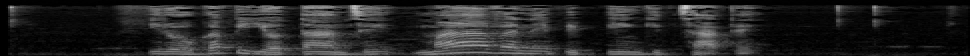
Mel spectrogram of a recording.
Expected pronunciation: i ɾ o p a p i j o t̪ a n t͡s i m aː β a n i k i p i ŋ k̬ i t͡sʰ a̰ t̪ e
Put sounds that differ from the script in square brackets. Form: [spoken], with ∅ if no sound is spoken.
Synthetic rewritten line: i ɾ o [k] a p i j o t̪ a n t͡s i m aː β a n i [p] i p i ŋ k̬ i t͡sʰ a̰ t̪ e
